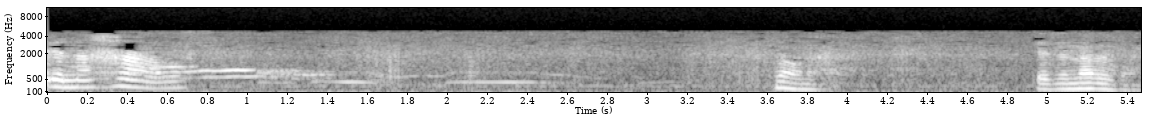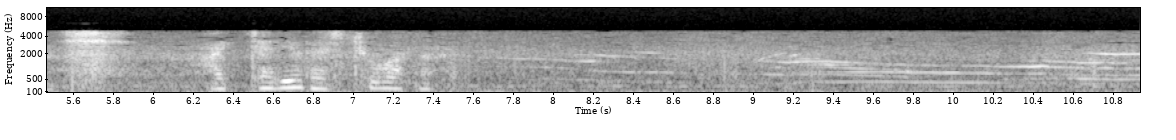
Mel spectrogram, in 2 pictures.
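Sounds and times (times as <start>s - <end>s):
speech: 0.0s - 0.9s, 3.6s - 4.0s, 4.9s - 7.6s
low hum: 0.0s - 10.9s
cats meowing: 0.4s - 3.2s, 7.8s - 10.9s.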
